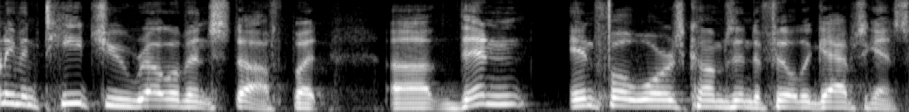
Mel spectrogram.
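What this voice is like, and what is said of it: Usual voice. Nothing is said of it.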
